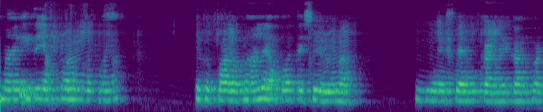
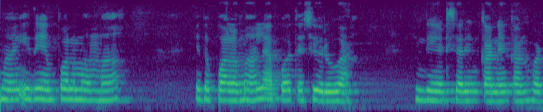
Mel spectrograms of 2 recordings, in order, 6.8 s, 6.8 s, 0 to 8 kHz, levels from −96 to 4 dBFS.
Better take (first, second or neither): second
